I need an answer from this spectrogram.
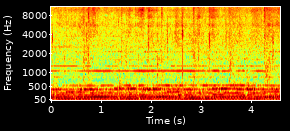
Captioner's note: footsteps crunch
